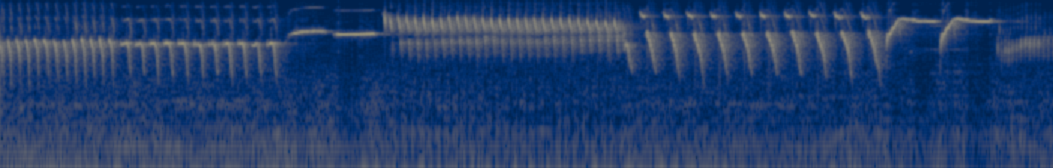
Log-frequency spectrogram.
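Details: Belgian canary (Serinus canaria domestica) sings a loud, varied, harmonious song moving gradually from note to note: fast trills, a sustained buzzy roll, then sharp downward-swept whistled notes and rising slurs.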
